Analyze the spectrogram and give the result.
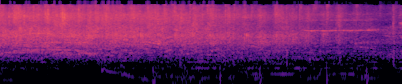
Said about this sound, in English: let's give, I think, from the crowd, a round of applause for our finalist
